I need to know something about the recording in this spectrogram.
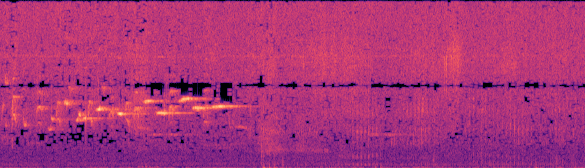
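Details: Hungry domestic cat wanting cat biscuits purrs in a low, steady rumble that pulses rhythmically, with faint high chirps early on and rustling plus a soft thump midway.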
